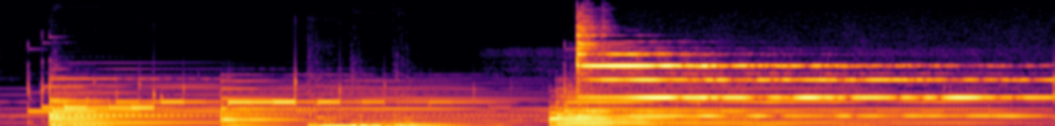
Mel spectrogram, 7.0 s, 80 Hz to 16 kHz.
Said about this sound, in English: Bells are deceptively complex instruments. The sound of a bell is a trick of perception. A single note is the sum of more than 50 sounds, or tones. Of these, the human ear hears the 5 most powerful as the bell's note.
